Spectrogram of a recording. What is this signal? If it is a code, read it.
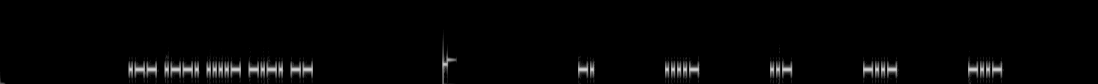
Morse code, heard as a keyed tone, about 40 wpm, spaced as for 17 wpm, 700 Hz. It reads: WP4CM N4UXX
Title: USA Call Signs - 5 Characters - 8x Character Spacing - 40wpm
